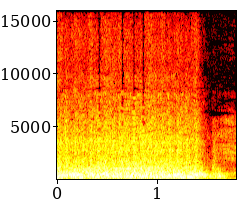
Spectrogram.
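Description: Sewing machine stitching strips for a star quilt, a fast, steady mechanical whirr running close by for a short burst before stopping abruptly.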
